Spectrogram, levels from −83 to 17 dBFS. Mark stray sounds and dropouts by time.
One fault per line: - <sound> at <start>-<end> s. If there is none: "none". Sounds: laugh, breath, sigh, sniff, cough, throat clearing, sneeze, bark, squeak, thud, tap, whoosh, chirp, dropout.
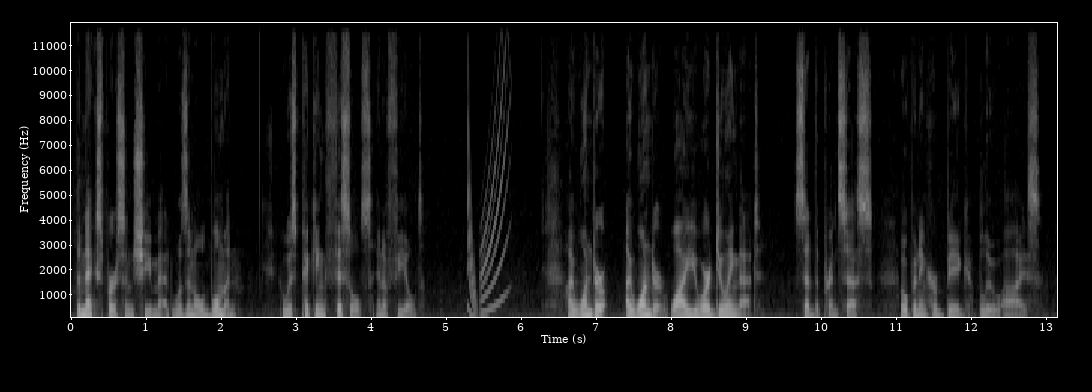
- chirp at 5.3-5.9 s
